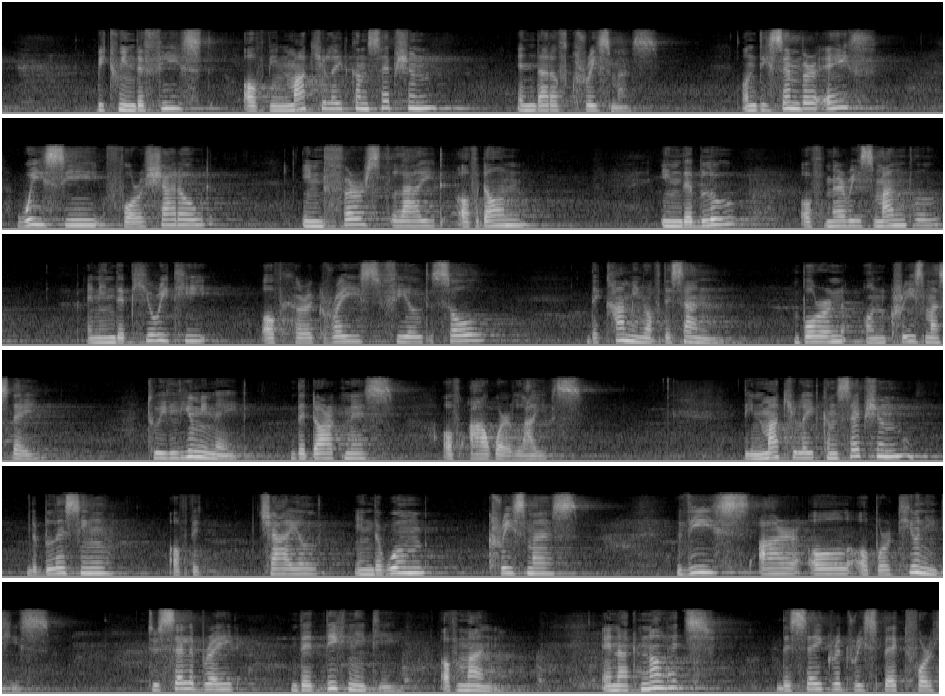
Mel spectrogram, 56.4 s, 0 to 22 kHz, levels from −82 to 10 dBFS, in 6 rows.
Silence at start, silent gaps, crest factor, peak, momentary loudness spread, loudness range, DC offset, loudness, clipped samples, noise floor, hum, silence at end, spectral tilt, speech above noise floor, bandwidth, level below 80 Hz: 0 s; none; 20 dB; 0 dBFS; 15 LU; 3 LU; 3%; -21 LUFS; under 0.1%; -48 dBFS; none; 0 s; -5 dB/octave; 28 dB; 8 kHz; -60 dBFS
